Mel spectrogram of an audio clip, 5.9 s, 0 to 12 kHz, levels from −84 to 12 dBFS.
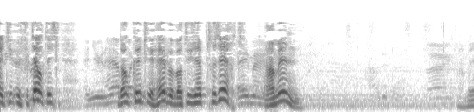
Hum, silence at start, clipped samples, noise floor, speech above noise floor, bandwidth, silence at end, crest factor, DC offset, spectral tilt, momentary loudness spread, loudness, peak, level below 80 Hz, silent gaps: none; 0 s; under 0.1%; -59 dBFS; 31 dB; 6.8 kHz; 0 s; 20 dB; under 0.1%; -5.5 dB/octave; 21 LU; -27 LUFS; -10 dBFS; -70 dBFS; none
